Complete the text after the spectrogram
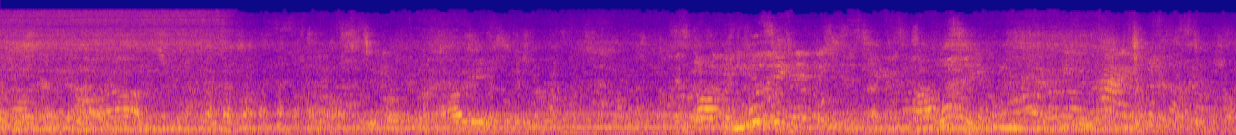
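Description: A band plays music loudly in a hall.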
